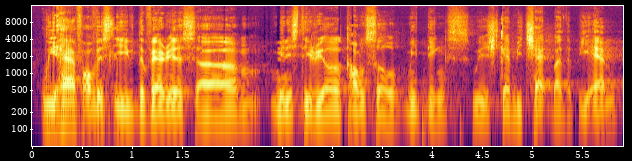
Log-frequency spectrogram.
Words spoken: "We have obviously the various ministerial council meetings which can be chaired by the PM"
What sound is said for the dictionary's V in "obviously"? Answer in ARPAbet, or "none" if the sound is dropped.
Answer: V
